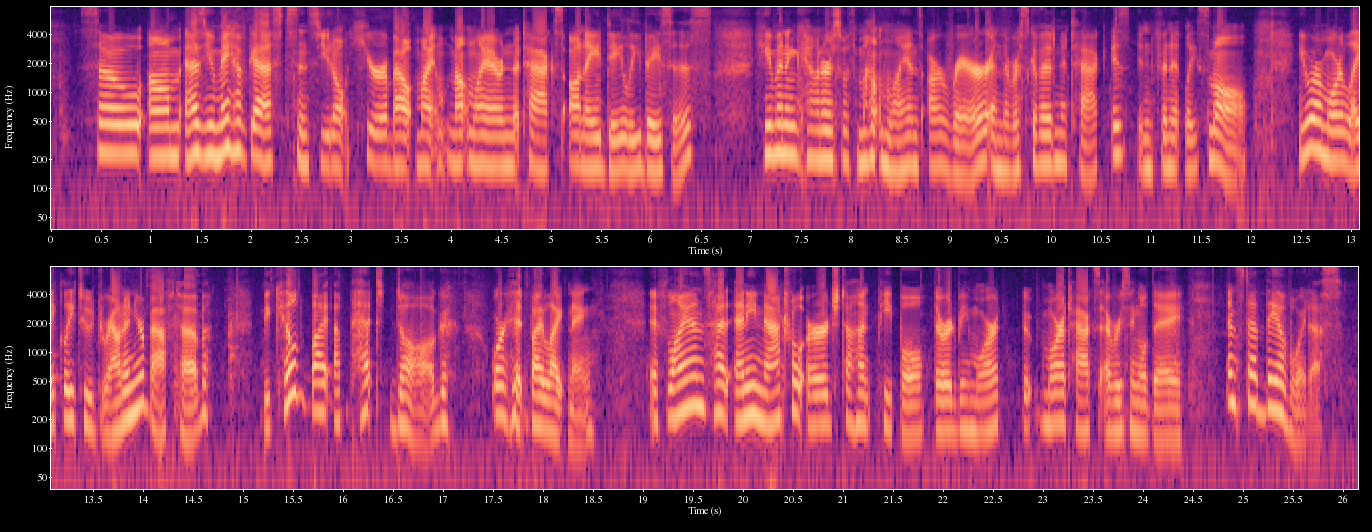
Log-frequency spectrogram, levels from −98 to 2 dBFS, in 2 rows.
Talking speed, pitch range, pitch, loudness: 175 wpm, 170-225 Hz, 185 Hz, -14 LUFS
